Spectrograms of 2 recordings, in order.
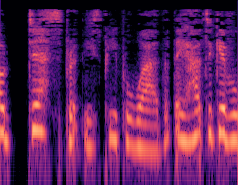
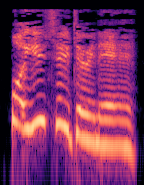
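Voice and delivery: loud, raised-voice questioning lad; boisterous boy; 4 semitones higher, 9 dB louder than usual. Acted. Boy trotting over to two friends, boisterous. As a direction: call out to them cheerfully loud.

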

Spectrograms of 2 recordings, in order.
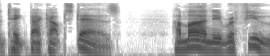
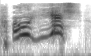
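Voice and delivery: high loud elf voice; eager house-elf; emphatic elf; 9 dB louder than usual. A narrator's reading. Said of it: "nodding her head furiously".

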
